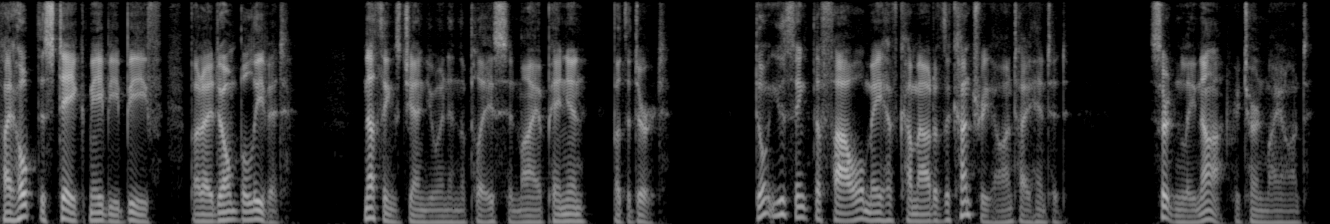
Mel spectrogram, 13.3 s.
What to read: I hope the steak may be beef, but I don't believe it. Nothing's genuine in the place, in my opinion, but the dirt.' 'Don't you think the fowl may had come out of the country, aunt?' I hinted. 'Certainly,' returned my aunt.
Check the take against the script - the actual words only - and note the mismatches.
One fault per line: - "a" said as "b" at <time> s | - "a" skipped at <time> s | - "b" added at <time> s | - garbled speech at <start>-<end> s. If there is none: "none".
- "had" said as "have" at 8.8 s
- "not" added at 12.0 s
